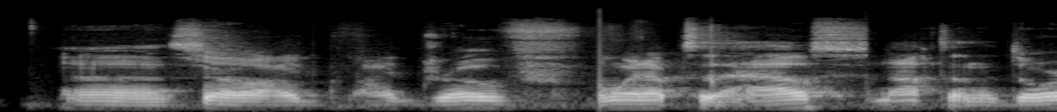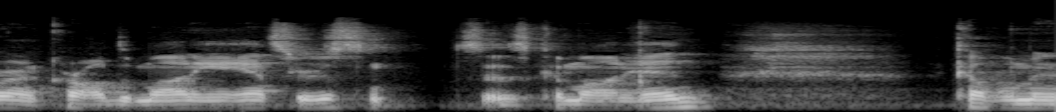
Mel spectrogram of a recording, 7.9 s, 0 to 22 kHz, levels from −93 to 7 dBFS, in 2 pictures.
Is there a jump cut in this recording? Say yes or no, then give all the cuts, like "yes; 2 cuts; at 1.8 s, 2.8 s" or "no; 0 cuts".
yes; 2 cuts; at 2.3 s, 3.3 s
